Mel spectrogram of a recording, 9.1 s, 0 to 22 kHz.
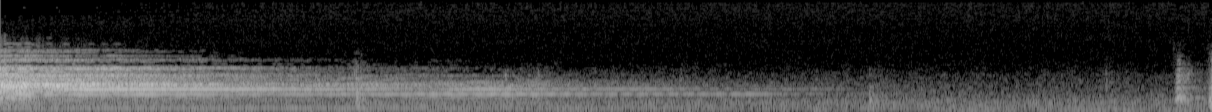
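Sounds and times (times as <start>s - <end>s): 
deep gong stroke ringing inside a temple building: 0.0s - 6.8s.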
